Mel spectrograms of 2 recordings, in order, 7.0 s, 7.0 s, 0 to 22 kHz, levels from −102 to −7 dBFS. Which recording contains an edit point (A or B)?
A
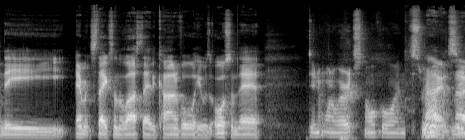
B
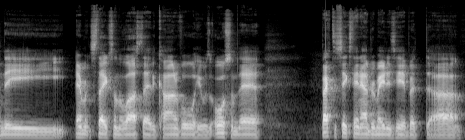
A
